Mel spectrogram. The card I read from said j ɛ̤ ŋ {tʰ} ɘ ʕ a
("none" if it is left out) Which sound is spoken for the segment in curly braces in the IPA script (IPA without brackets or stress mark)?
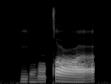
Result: tˤ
